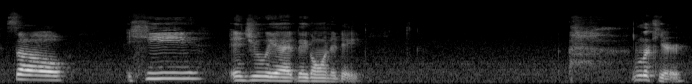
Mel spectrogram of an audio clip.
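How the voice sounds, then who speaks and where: Extremely slow yet very animated, a woman with a medium-pitched, slightly mellow voice recaps reality TV. She's conversational and opinionated, acting out the quotes as she reviews the show.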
